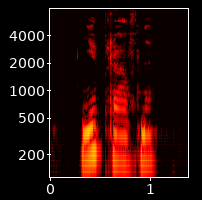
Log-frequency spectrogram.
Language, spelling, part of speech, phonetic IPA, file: Polish, nieprawny, adjective, [ɲɛˈpravnɨ], LL-Q809 (pol)-nieprawny.wav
